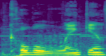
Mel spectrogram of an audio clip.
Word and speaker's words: coelacanth: So I descended into the depths of the shallow river, found a coelacanth, who, by the way, I pronounced coelacanth for like 5 years before I decided to ask a British AI fella.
